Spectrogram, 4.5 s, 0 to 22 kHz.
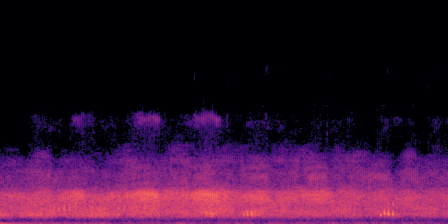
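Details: Frogs in lotus-planted rice fields near Echizen, Fukui, Japan, recorded 12 June 2021, the chorus made up of Japanese tree, black-spotted pond, wrinkled, Schlegel's green and forest green tree frogs; steady buzzy croaking punctuated by a few short, brighter chirped notes.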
